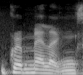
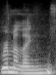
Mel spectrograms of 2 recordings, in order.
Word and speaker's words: The Grimmelings: Um, but it's Grimlings, isn't it? Grimmelings.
